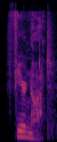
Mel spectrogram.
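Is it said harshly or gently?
gently. It is said softly as a comforting invitation.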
